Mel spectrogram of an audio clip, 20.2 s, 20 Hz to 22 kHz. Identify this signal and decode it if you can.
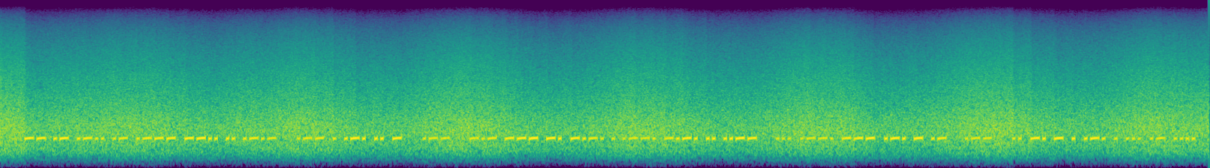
Morse code (Russian alphabet), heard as a keyed tone, hand-sent with a paddle, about 24 wpm, 640 Hz, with heavy radio static and a narrow filter. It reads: МАЛАЙЗИЯ ВЕРИТ В КОНЦЕПЦИЮ СПОРТА В ИНТЕРЕСАХ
